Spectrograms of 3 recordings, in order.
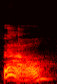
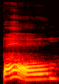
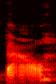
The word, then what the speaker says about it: bao: how you pronounce it b-a-o is not pronounced bow like a bow tie or a hair bow you see how the kitty is wearing a bow so b-a-o is bow that's how you pronounce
